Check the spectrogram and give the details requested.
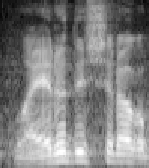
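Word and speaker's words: Erdős: 에어디슈라고 하는 헝가리 태생의 수학자가 있었습니다. 에르디슈라고 발음되기도 하는데 이분에 대한 이야기가 우리 수학자 모두는 약간 미친 겁니다.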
